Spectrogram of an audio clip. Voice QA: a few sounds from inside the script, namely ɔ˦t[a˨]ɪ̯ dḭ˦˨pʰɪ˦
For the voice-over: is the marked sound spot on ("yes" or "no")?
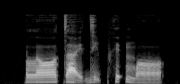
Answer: no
